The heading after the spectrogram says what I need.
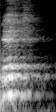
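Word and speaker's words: debt: एक तो हो गया एलैक्टिक O2 डेट, एक हो गया lactic O2 डेट, oxygen डेट, B silent है, ध्यान रखना, इसको डेट मत बोलना, ठीक है ना।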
